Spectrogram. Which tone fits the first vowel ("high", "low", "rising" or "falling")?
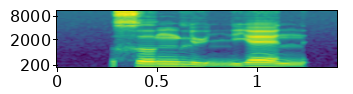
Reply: high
